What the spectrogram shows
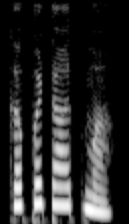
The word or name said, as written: ಕಪಟಾತ್ಮ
